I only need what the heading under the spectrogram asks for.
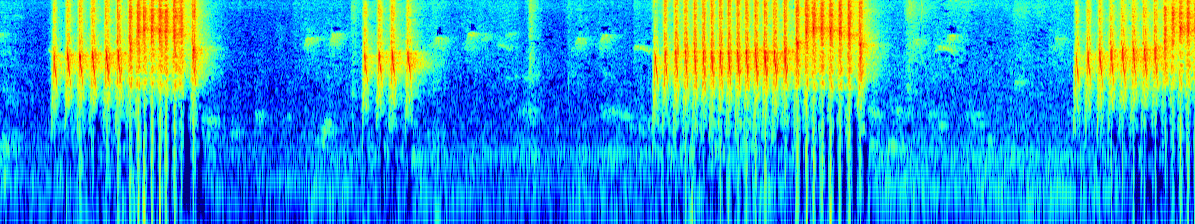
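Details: Kapas tembak bird song, used as a lure for forest trapping: four separate bursts of dense, rapid, buzzy chattering, each lasting a second or two, with quiet gaps between.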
